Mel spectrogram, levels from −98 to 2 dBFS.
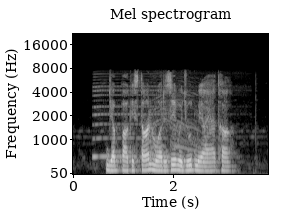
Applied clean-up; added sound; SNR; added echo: none; Keyboard (musical) + Cheering; 19 dB; none.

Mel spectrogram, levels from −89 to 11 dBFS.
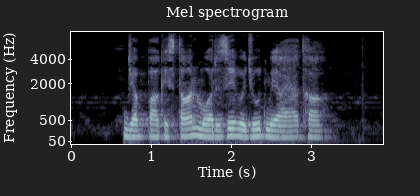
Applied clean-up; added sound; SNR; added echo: none; none; none; none.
